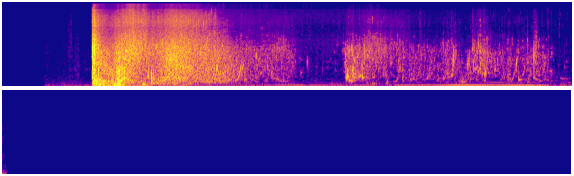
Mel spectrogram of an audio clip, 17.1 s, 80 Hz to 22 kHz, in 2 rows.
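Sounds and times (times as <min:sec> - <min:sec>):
low hum: 0:00.7 - 0:08.6
light drips and sloshing: 0:00.8 - 0:08.6
water splashing into bowl: 0:01.4 - 0:08.5.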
